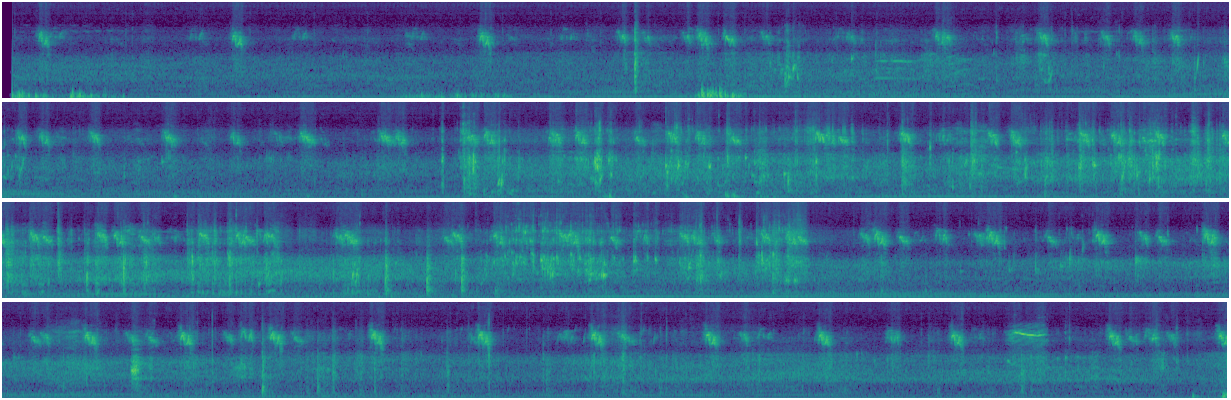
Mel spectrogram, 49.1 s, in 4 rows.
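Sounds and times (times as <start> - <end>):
water splashing in metal tub: 7.6 - 8.7, 16.7 - 28.4, 29.0 - 32.7
small bird chirping: 43.8 - 49.0.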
